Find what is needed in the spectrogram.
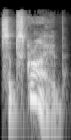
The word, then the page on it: subscribe: British English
